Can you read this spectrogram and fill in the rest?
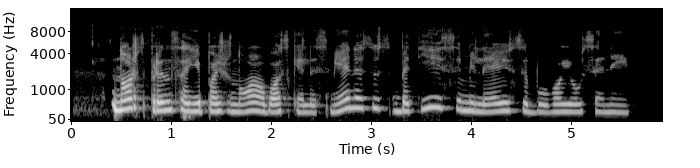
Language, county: Lithuanian, Klaipėda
